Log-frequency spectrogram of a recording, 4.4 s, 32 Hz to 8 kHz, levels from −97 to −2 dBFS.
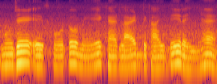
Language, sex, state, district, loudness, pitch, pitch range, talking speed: Hindi, male, Madhya Pradesh, Katni, -19 LUFS, 110 Hz, 100-120 Hz, 150 wpm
